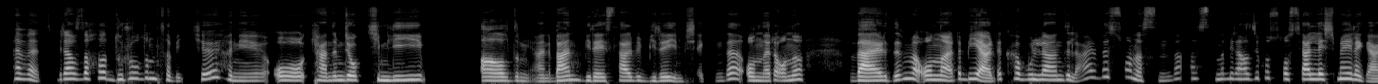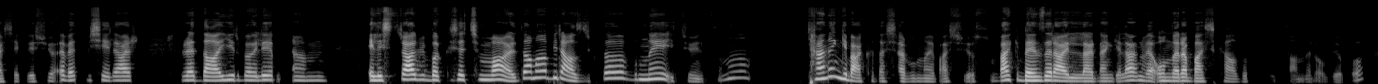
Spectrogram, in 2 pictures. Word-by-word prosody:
Evet, 240 -5 -2 0.2
biraz 255 0 +1
daha 265 -3 -2
duruldum, 270 +4 -3
tabii 200 -10 -8
ki. 265 - -3
Hani, 170 -4 -6
o 190 -1 +2
kendimce 195 +1 +1
o 200 - +4
kimliği 200 +1 0 0.6
aldım, 175 -1 +2
yani, 145 -1 -8
ben 195 +2 +3
bireysel 175 0 0
bir 175 -4 -7
bireyim 165 -3 -2
şeklinde 235 - -5
onlara 175 -2 0
onu 210 +6 -1 0.5
verdim 185 +6 +5
ve - - +5
onlar 210 -1 +2
da 255 -2 -5
bir 255 - -1
yerde 245 0 +5
kabullendiler 230 +4 -2
ve 350 - -5
sonrasında, 250 - -8
aslında 260 -2 -10
birazcık 250 +2 -5
o - - -8
sosyalleşmeyle 245 -2 0
gerçekleşiyor. 140 0 -7
Evet, 195 -1 -3
bir 190 - -13
şeylere 190 0 -4
dair, 195 +2 +2
böyle, 200 +1 0 0.2
emm, 185 -1 -8 0.4
eleştirel 195 +4 +5
bir 215 -2 -5
bakış 200 +1 -1
açım 220 0 -1
vardı 215 - +4
ama 305 +1 +2
birazcık 170 - 0
da 285 -3 0
bu 230 0 0
neye 250 0 +2
itiyor 150 -4 -14
insanı? 285 - -14 0.6
Kendin 290 +6 +3
gibi 245 - +4
arkadaşlar 145 -2 -5
bulmaya 140 -1 -12
başlıyorsun. 160 +3 -15
Belki 190 0 +3
benzer 185 +1 +6
ailelerden 150 -3 +2
gelen 185 +6 -1
ve 160 - 0
onlara 170 -1 +1
başkaldırmış 135 -2 -6
insanlar - - -25
oluyor - - -22
bu. - - -16
195 Hz, 145 wpm, -24 LUFS, 170-240 Hz, 0.6 s, benzer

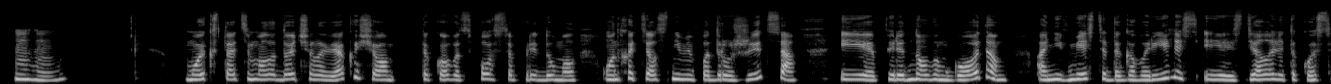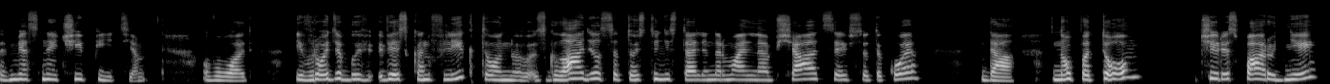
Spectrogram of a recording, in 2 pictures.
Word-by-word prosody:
Мгм. 220 -2 -1 1.2
Мой, 225 +2 +2
кстати, 230 -1 -4
молодой 230 +1 -1
человек 220 - -2
еще 250 -10 -1 0.3
такой 220 -2 -4
вот 210 -2 -5
способ 225 -2 -5
придумал: 205 -2 -2 0.2
он 220 0 0
хотел 250 -2 -1
с 230 +5 -14
ними 235 -3 +2
подружиться, 215 - -1 0.4
и 225 -3 +1
перед 220 -2 +2
Новым 220 -2 +2
годом 215 - +2 0.3
они 220 +2 +3
вместе 240 +5 +1
договорились 215 - -1
и 215 -3 0
сделали 225 +3 0
такое 210 -1 -3
совместное 230 +3 0
чаепитие. 200 -7 -5 0.6
Вот, 180 -2 -1 0.5
и 220 - +1
вроде 230 +5 +2
бы 230 +2 0
в 205 -2 -6
весь 230 +4 +2
конфликт- 225 - -1
он 205 -2 +3 0.2
сгладился, 225 +7 +4
то 215 +1 -4
есть 215 +4 -4
они 240 -1 +3
стали 210 -1 +1
нормально 215 -1 0
общаться, 240 +4 +1
и 215 - -2
всё 205 -1 -7
такое. 235 +9 0 0.6
Да. 180 -5 +3 0.4
Но 225 +4 +4
потом, 265 +10 +2 0.6
через 260 -2 +1
пару 245 -1 +5
дней, 235 - +2
220 Hz, 115 wpm, -23 LUFS, 205-240 Hz, 1.2 s, пару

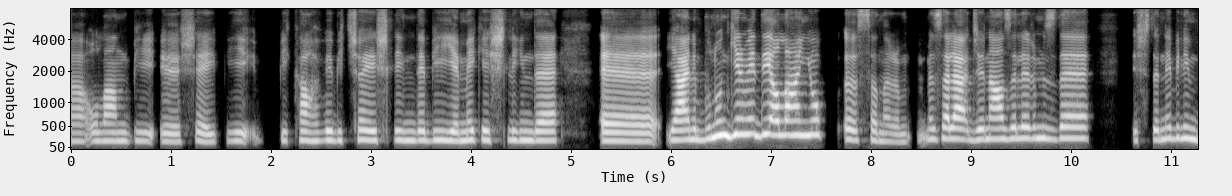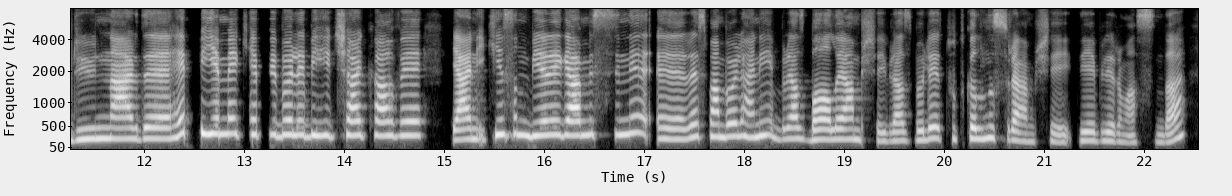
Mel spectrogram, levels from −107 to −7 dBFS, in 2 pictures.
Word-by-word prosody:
olan 185 0 -3
bir, 185 -2 -7
eee, 170 -1 -3
şey, 165 0 -4
bir 180 0 -7 0.2
bir 185 - -8
kahve, 195 0 -1
bir 195 - -5
çay 200 +1 -1
eşliğinde, 195 -1 -2
bir 200 - -1
yemek 195 +1 0
eşliğinde. 195 -1 0 0.4
Eee, 180 -2 +3
yani, 205 0 +5
bunun 285 +6 +7
girmediği 320 0 +5
alan 310 0 +6
yok, 310 +1 +2 0.2
ııı, 210 -2 +1
sanırım. 175 -5 -7
Mesela 225 -3 +3
cenazelerimizde, 235 +2 +1 0.4
işte, 205 +3 -5
ne 235 - -2
bileyim 235 -4 0
düğünlerde 230 +1 +1
hep 315 +7 0
bir 345 - +6
yemek, 330 -1 +1
hep 320 0 -5
bir 310 -3 -3
böyle 310 -2 0
bir 300 -2 -1
çay, 300 +2 +1
kahve, 295 0 -1 0.3
yani, 220 +1 +2
2 255 +8 -3
insanın 310 -2 -1
bir 295 +1 +1
araya 315 0 +1
gelmesini, 315 +3 0
eee, 220 -1 -2
resmen, 265 0 -1
böyle, 280 +1 -1
hani, 270 -1 -2
biraz 230 -2 -4
bağlayan 215 +1 +1
bir - - -17
şey, 180 -1 -11
biraz 185 +1 -6
böyle 220 +5 -2
tutkalını 230 +1 -3
süren 195 -8 -4
bir - - -25
şey 155 -4 -10
diyebilirim 185 -3 -6
aslında. 155 - -6
225 Hz, 155 wpm, -22 LUFS, 195-290 Hz, 0.4 s, bunun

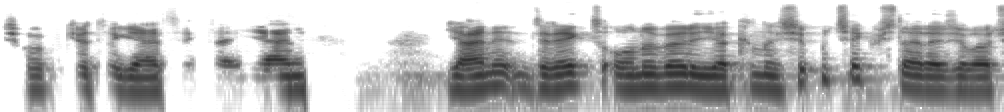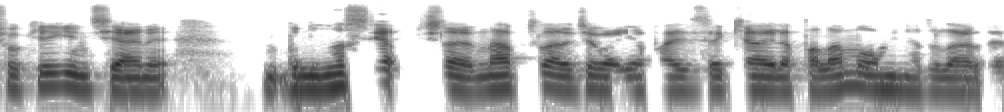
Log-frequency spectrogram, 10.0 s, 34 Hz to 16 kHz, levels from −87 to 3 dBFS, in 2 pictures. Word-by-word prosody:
Çok 125 -1 -8
kötü 130 -2 -5
gerçekten. 115 -1 -2
Yani, 120 +1 +3 0.7
yani 130 +2 +3
direkt 140 +2 +3
onu 135 +1 +2
böyle 140 -1 +6
yakınlaşıp 125 - 0
mı 210 - -5
çekmişler 195 -12 0
acaba? 115 0 +3
Çok 120 +2 -8
ilginç 135 -3 -1
yani. 115 -1 +2 0.5
Bunu 125 0 0
nasıl 145 - 0
yapmışlar, 120 -3 -2
ne - - +2
yaptılar 130 0 0
acaba, 120 +1 -1
yapay 120 -1 -5
zekayla 120 0 -1
falan 115 +3 -2
mı 140 -3 -2
oynadılar 115 -2 -3
de 110 - -11
125 Hz, 160 wpm, -22 LUFS, 115-130 Hz, 0.7 s, böyle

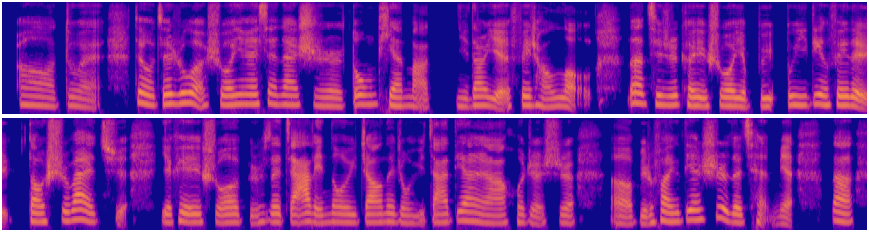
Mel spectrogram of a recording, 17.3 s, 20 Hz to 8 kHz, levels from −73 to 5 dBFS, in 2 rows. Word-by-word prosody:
啊， 190 -4 -3
对 170 -5 -4 0.4
对， 240 - +2
我 205 -3 +1
觉 200 +2 +1
得 215 - +4
如 230 +2 +1
果 225 -5 +2
说 200 0 +1
因 215 +1 0
为 210 0 +2
现 220 -2 +1
在 200 -1 +1
是 175 -4 +2
冬 205 +1 -1
天 185 -4 +1
嘛， 180 - -2 0.3
你 170 -1 -7
那 190 - +1
儿 190 0 +1
也 170 - +3
非 190 +1 -1
常 165 -4 -1
冷， 175 - +1 0.5
那 235 -1 +4
其 215 -2 +1
实 195 0 +1
可 195 -2 0
以 175 -1 +2
说 180 0 +2
也 170 - +2
不 165 +1 -6 0.2
不 195 - -2
一 195 -1 -2
定 210 0 +1
非 195 -1 +2
得 185 - +3 0.2
到 180 -1 +3
室 200 - +3
外 215 -3 +5
去。 180 - +1 0.3
也 170 - -1
可 190 - -2
以 170 -1 +2
说 170 0 +1
比 150 - -11
如 160 - -7
在 175 -1 0
家 165 +2 +5
里 165 -4 +1
弄 170 0 -3
一 165 - -5
张 170 +1 +2
那 180 0 -3
种 160 -2 -6
瑜 - - -9
伽 170 - +1
垫 200 +2 -1 0.2
啊， 155 0 +1
或 170 0 -7
者 145 -5 -4
是， 155 -2 -2 0.3
呃， 140 -2 -1
比 145 - -4
如 150 - -2
放 190 +2 +2
一 - - -1
个 - - -3
电 215 +3 0
视 255 -1 +2
在 170 -3 +1
前 - - 0
面。 - - +1 0.4
那， 185 -4 +3
180 Hz, 255 characters per minute, -23 LUFS, 170-200 Hz, 0.5 s, 外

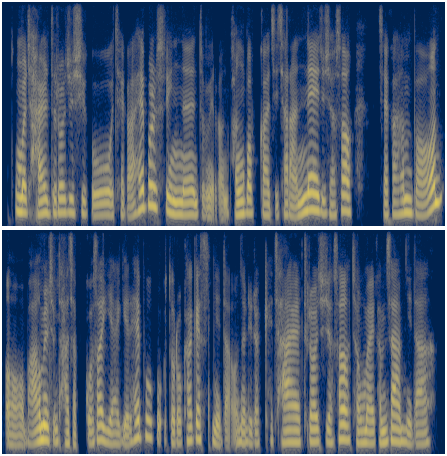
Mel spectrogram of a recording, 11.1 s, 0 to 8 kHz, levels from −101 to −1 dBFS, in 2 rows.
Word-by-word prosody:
정말 195 -2 +5
잘 175 0 0
들어주시고 175 -4 -2
제가 150 0 -8
해볼 255 +5 +3
수 230 - -4
있는 160 -3 +3
좀 - - -7
이런 - - -7
방법까지 160 -3 -1
잘 155 0 -5
안내해 195 +11 +5
주셔서 175 +3 0 0.4
제가 160 +1 -6
한번 185 - +3
어 130 0 -3
마음을 175 +7 +6
좀 165 - -5
다잡고서 150 +3 -3
이야기를 145 -3 -3
해보도록 205 -9 -3
하겠습니다. 195 +2 -2
오늘 155 -2 -4
이렇게 145 +4 -9
잘 160 -1 0
들어주셔서 170 +3 +1
정말 155 -2 0
감사합니다. 155 -2 -1
165 Hz, 395 characters per minute, -26 LUFS, 150-185 Hz, 0.4 s, 마음을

